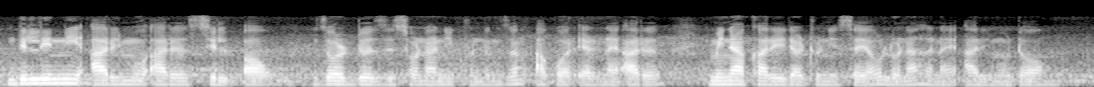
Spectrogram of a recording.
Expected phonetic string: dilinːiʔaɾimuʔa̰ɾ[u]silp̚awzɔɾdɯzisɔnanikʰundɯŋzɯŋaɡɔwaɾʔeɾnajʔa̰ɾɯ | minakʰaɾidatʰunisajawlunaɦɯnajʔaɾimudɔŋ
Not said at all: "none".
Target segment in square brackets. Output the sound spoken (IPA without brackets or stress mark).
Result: ɯ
